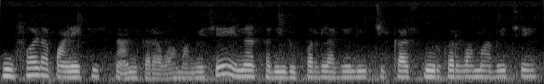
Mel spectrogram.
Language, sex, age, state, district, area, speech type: Gujarati, female, 60+, Gujarat, Valsad, urban, spontaneous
